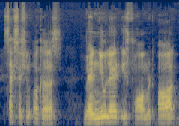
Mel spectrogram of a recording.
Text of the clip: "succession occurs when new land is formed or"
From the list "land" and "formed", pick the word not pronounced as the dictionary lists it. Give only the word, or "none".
land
